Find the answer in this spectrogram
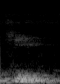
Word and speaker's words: Kiem: years later and they they pronounced my last name Keem hey Keem um thanks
